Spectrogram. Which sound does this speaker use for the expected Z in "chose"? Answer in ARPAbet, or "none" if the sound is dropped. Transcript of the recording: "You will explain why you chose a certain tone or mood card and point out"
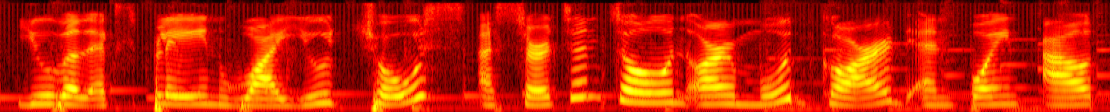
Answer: S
